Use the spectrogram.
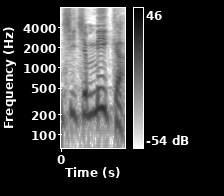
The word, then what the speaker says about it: Chichimeca: The following account in Gomorrah's conquest of Mexico of a certain Chichimeca.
